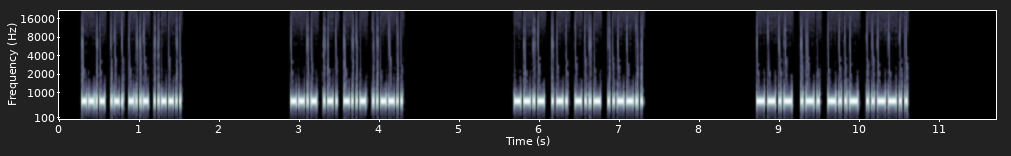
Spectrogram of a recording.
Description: Morse code, heard as a keyed tone, about 43 wpm, 700 Hz. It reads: QRX? QRX? QRX? QRX?
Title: Speed-Racing Q-Codes - 35wpm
